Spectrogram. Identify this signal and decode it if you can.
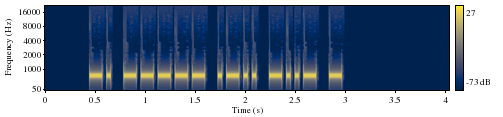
Morse code, heard as a keyed tone, about 28 wpm, 700 Hz. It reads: N0LXT
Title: USA Call Signs - 5 Characters - Repeated 3x - 28wpm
